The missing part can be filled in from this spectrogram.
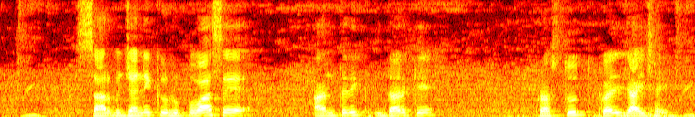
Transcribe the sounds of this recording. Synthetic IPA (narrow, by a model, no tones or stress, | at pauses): saːɾʋəd͡ʒənɪkɾupʋase | ãːnt̪əɾɪkd̪əɾke | pɾəst̪ʊt̪kəid͡ʒaːit͡ʃʰəi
